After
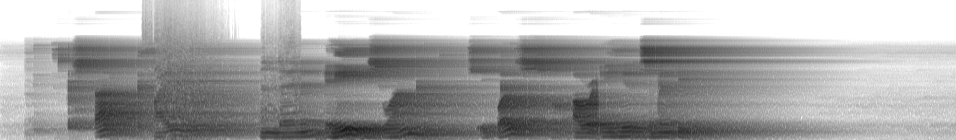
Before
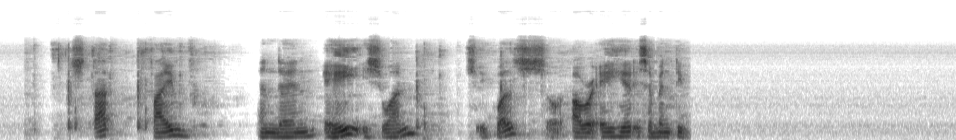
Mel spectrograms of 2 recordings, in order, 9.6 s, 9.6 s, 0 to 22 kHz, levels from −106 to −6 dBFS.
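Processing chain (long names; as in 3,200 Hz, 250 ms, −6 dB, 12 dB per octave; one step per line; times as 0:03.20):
peak hold with a decay on every bin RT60 2.45 s
0:01.42–0:03.01: hard clipping −27 dBFS, distortion −13 dB
0:05.98–0:06.58: flat-topped bell 1,300 Hz −12 dB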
